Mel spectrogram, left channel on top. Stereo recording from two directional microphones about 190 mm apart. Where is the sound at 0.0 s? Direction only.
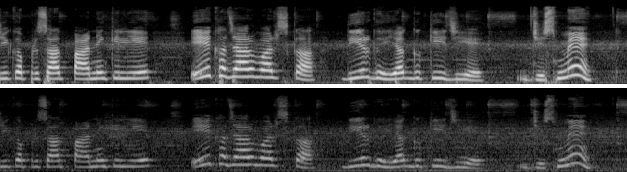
50° left (ahead or behind).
